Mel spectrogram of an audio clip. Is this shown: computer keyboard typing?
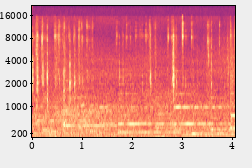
yes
